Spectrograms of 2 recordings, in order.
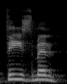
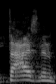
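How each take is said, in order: First: The name does not rhyme with Heisman. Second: The name rhymes with Heisman. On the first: This is the family's original pronunciation. "change her last name from" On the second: This is the changed pronunciation that matches the trophy. "so it could be Theismann for the Heisman"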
